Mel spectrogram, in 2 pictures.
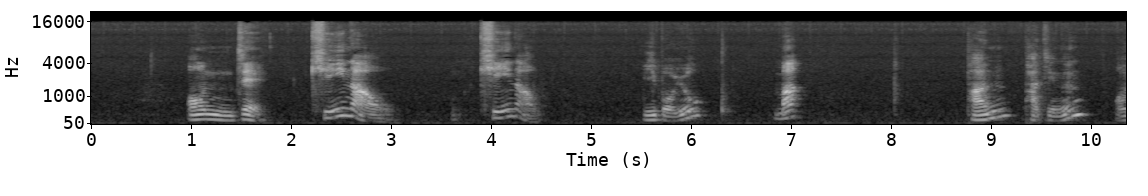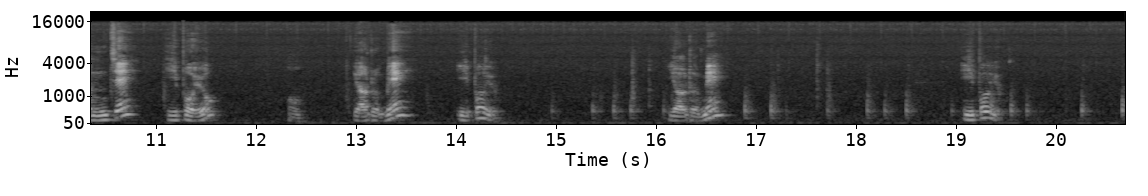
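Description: A man speaks calmly and clearly, as if teaching, close by.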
